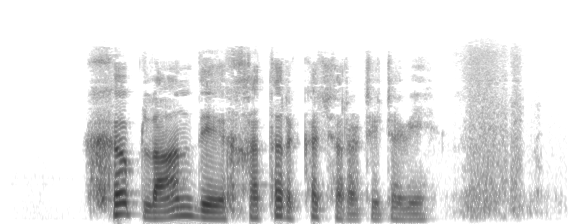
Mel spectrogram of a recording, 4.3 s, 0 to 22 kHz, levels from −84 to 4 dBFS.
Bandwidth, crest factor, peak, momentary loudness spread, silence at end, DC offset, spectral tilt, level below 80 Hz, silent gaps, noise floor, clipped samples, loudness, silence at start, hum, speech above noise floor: 9.8 kHz; 22 dB; -4 dBFS; 22 LU; 0.4 s; under 0.1%; -6 dB/octave; -62 dBFS; none; -76 dBFS; under 0.1%; -24 LUFS; 0.65 s; none; 53 dB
